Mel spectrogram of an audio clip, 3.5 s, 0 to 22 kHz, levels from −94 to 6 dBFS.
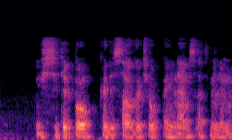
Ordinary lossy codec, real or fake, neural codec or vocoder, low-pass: Opus, 64 kbps; fake; vocoder, 44.1 kHz, 128 mel bands, Pupu-Vocoder; 7.2 kHz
